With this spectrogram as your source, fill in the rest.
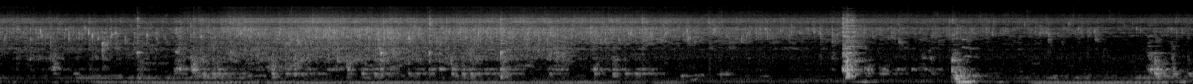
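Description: Garlic with cumin seeds and curry leaves fries in oil in a kadhai, a steady, dense sizzle that runs throughout with a few louder pops and no talk.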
